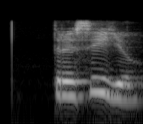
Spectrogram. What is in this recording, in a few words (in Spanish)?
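"tresillo", Spanish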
